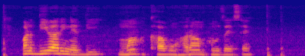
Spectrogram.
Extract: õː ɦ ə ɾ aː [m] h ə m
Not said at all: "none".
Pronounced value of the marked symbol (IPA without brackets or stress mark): m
